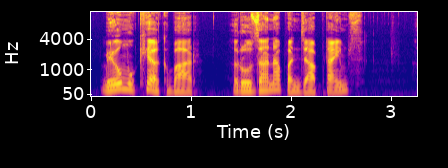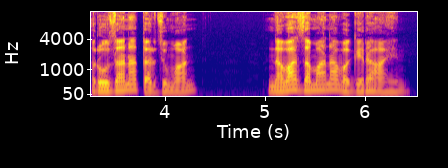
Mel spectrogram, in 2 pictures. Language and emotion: Sindhi, neutral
